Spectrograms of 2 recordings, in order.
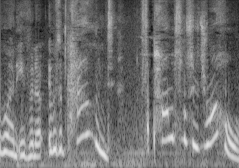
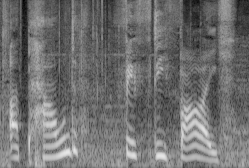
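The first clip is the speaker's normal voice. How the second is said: slow disbelief; 6 semitones lower, much slower than usual. Real, not acted. Repeating the price in disbelief.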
